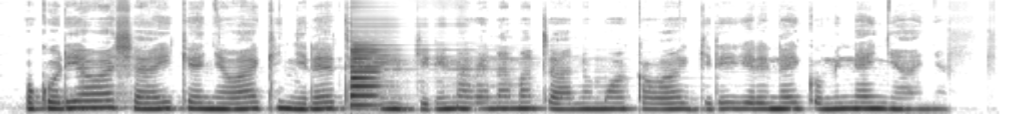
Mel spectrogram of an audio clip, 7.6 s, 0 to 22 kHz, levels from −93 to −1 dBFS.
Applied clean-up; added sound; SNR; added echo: neural mask model DeepFilterNet 3.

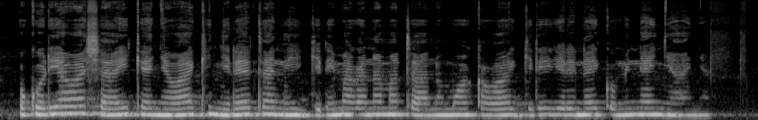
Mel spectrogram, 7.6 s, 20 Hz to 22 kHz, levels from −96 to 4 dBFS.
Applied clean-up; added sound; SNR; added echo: none; none; none; none.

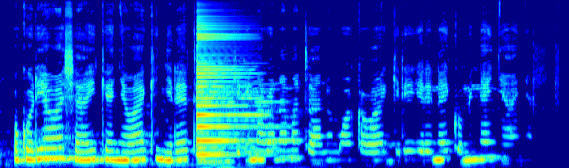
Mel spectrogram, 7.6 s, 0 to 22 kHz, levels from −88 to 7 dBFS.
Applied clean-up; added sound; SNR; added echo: classical method Wiener filter.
